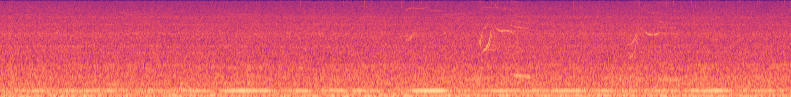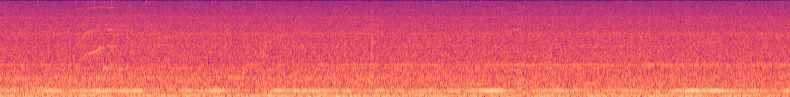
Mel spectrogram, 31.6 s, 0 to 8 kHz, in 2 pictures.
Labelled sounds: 8.0	8.9	killer whale, southern resident, 4.9 to 6.3 kHz
9.4	10.6	killer whale, southern resident, 1.6 to 7.9 kHz
12.5	13.4	killer whale, southern resident, 1.3 to 8.0 kHz

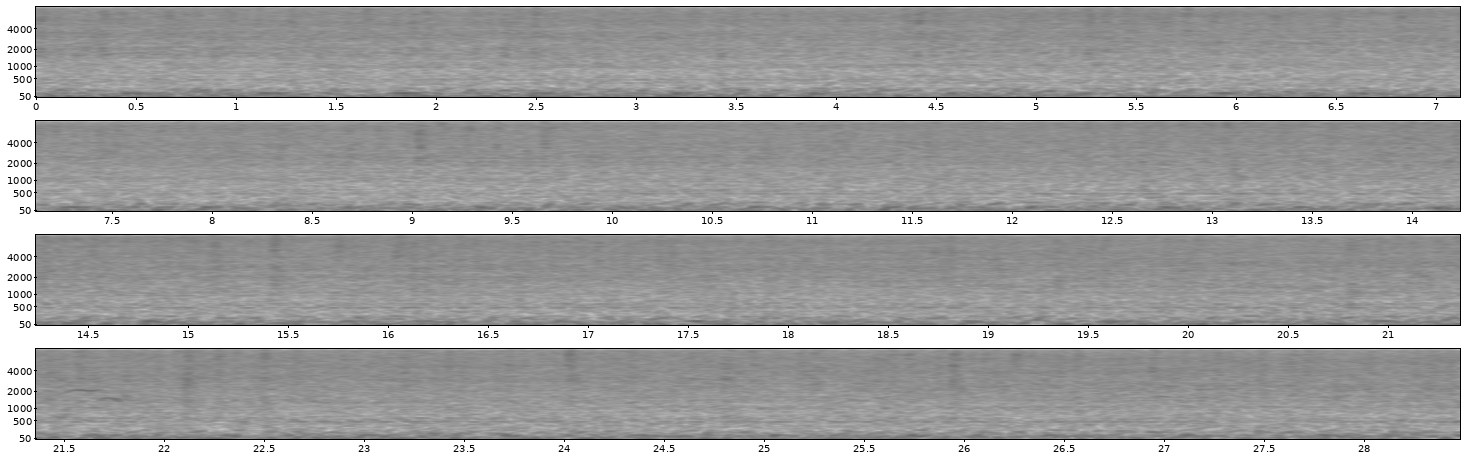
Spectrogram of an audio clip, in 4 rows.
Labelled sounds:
21.3	22.0	killer whale, Bigg's (transient), 0.55 to 2.5 kHz

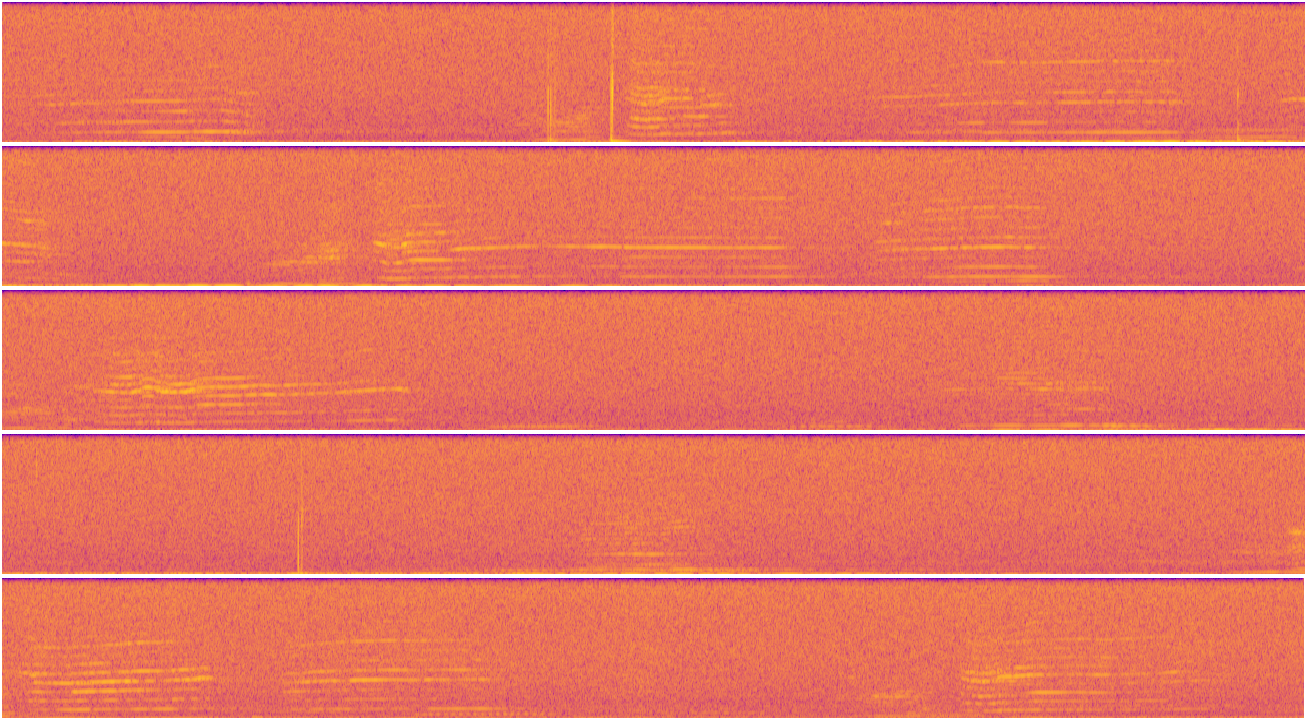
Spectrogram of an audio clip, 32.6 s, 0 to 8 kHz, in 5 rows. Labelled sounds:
0.2	1.0	humpback whale, 1.1 to 2.5 kHz
3.1	3.7	humpback whale, 0.83 to 2.6 kHz
4.3	5.9	humpback whale, 1.1 to 4.7 kHz
6.4	6.9	humpback whale, 1.7 to 2.5 kHz
7.9	10.2	humpback whale, 0.83 to 3.1 kHz
10.9	11.7	humpback whale, 1.1 to 4.5 kHz
13.0	15.1	humpback whale, 0.80 to 3.1 kHz
18.3	18.6	humpback whale, 1.1 to 1.3 kHz
22.5	22.9	humpback whale, 1.1 to 1.2 kHz
26.0	28.2	humpback whale, 0.96 to 4.5 kHz
30.4	31.6	humpback whale, 0.80 to 2.7 kHz

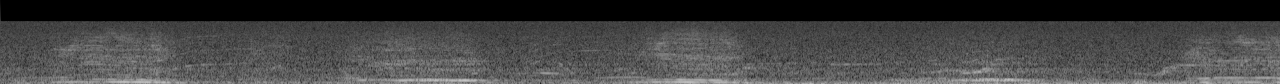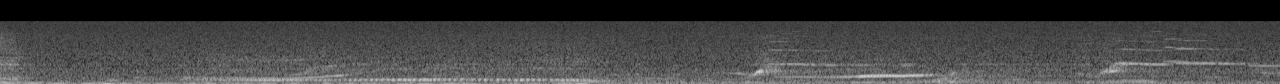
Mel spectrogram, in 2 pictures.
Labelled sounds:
3.7	4.1	humpback whale, 0.83 to 1.2 kHz
5.7	6.0	humpback whale, 1.8 to 1.9 kHz
11.6	12.6	humpback whale, 0.80 to 2.9 kHz
20.5	21.0	humpback whale, 0.80 to 1.0 kHz
23.9	25.6	humpback whale, 0.80 to 3.1 kHz

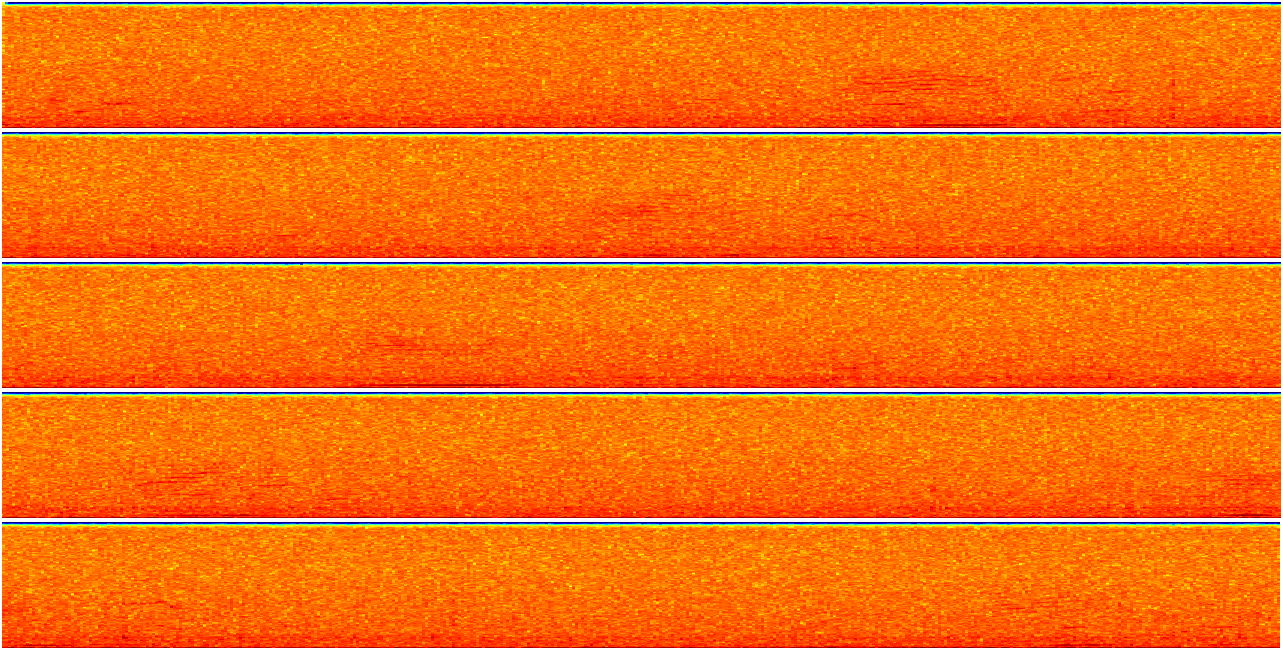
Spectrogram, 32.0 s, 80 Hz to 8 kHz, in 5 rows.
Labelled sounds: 4.3	5.6	humpback whale, 1.1 to 3.2 kHz
14.7	14.9	humpback whale, 2.4 to 2.5 kHz
19.8	20.2	humpback whale, 2.1 to 2.4 kHz
26.2	26.4	humpback whale, 2.8 to 3.0 kHz

